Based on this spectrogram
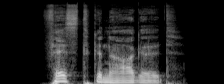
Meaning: past participle of festnageln
- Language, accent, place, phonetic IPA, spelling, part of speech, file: German, Germany, Berlin, [ˈfɛstɡəˌnaːɡl̩t], festgenagelt, verb, De-festgenagelt.ogg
